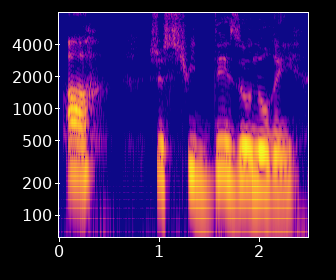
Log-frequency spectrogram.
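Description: A woman's voice: mid-range voice, takes it slowly, darkish tone, dry recording, studio quality, close to an everyday voice. A woman voicing a proud, hot-headed young male swordsman with a Gascon accent in a read-aloud story, declaiming his lines with fiery emphasis. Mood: despairing.

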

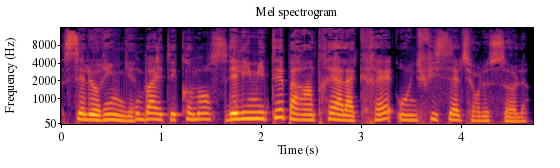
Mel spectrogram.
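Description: A woman's voice: medium pitch, fairly quick, dark tone, no room sound. Woman reading aloud, dry close sound. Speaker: reader. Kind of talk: storybook reading.

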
